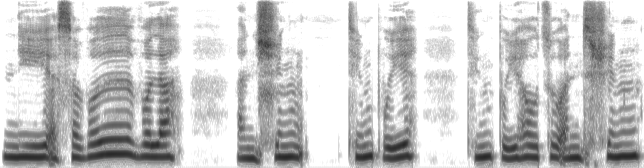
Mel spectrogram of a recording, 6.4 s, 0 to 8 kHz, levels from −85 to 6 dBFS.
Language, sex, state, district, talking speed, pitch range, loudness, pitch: Mizo, female, Mizoram, Aizawl, 130 wpm, 195-220 Hz, -16 LUFS, 205 Hz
